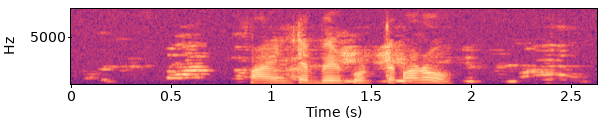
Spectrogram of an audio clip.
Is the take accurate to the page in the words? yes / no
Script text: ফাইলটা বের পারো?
no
